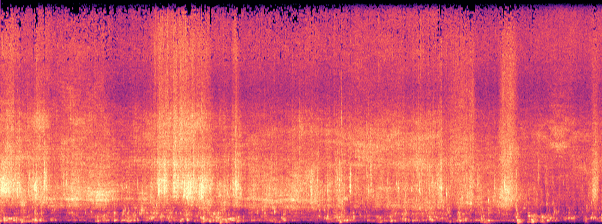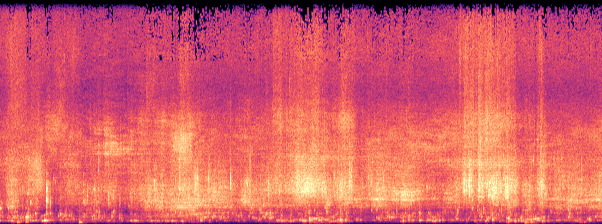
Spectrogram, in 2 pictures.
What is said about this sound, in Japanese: 頭にかかる水流の音で、聞こえていないかもしれませんが。さて、このまま頭を洗いましょう。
